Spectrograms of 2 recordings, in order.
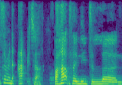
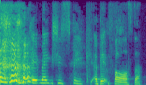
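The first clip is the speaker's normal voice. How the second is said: laughing; 4 semitones higher, 4 dB louder, slower than usual. Real, not acted. Laughing at own nervous fast talking.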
